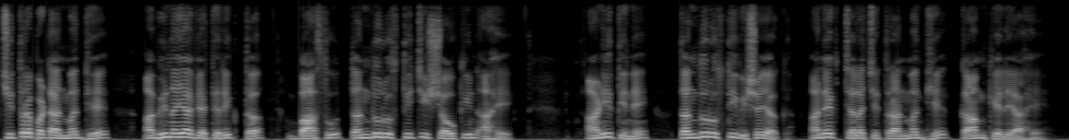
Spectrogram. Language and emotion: Marathi, neutral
